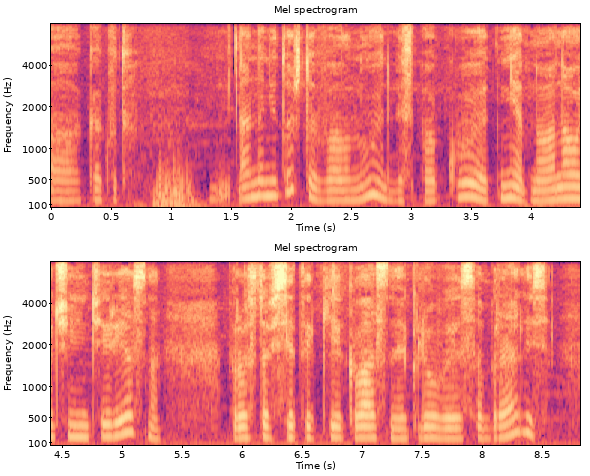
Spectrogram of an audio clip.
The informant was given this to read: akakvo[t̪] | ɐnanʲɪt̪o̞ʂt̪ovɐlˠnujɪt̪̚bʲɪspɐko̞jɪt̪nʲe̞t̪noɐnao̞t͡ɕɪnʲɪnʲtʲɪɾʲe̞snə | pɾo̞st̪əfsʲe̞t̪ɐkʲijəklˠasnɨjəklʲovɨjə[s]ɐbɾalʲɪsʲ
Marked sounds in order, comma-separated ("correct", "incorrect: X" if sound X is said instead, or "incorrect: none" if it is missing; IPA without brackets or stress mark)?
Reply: correct, correct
